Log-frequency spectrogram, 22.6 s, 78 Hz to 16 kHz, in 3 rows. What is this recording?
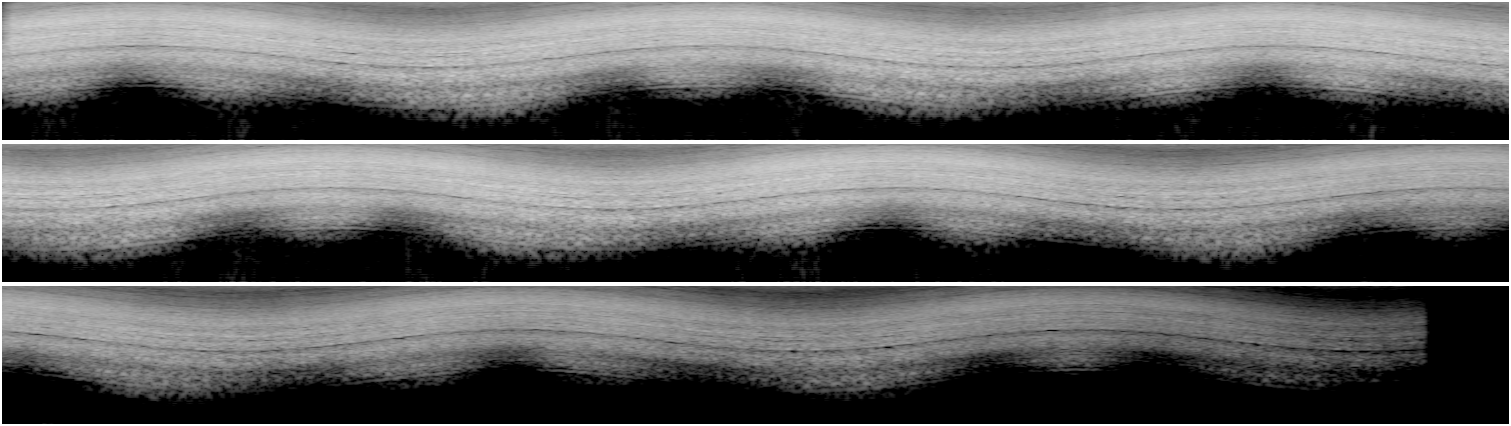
Street sweeper filtered mod.2
Street sweeper sound processed
source:
abstract, dark, digital, effect, electronic, freaky, future, fx, glitch, harsh, lo-fi, loud, moody, noise, sci-fi, sfx, sound, sound-design, sounddesign, sound-effect, soundeffect, strange, weird, white-noise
